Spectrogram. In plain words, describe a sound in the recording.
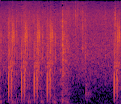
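Light footsteps patter quickly.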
